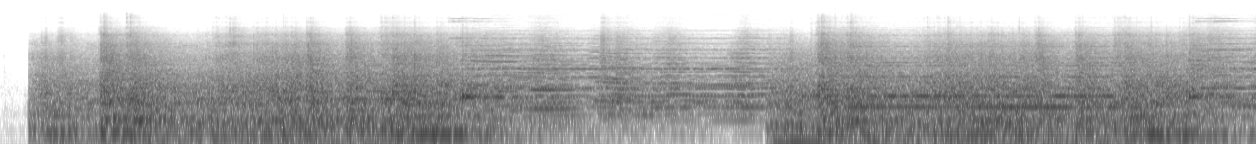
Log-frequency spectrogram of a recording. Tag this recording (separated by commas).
Percussion, Music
